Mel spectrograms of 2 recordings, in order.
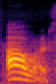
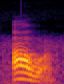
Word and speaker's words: hour: will come after dash hour see here also h is pronounced like a vowel our that's why instead of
